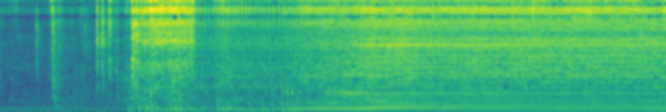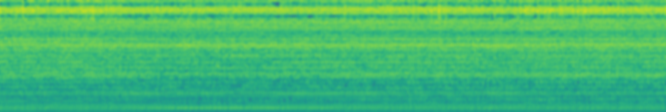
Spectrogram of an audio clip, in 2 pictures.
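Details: Honda Sonic motorcycle after top-end rebuild with new cylinder, piston and rings, idling: faint regular top-end knock, louder when revved hard; valves adjusted and cam chain not slack, still noisy; suspected piston hitting head.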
